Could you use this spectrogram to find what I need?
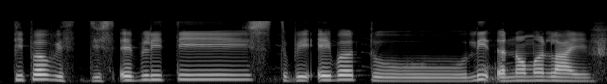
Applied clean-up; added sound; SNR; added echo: none; none; none; none.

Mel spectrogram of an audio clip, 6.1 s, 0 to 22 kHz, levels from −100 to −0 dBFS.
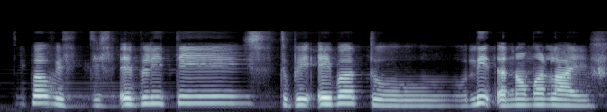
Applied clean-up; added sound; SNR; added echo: neural mask model DeepFilterNet 3.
